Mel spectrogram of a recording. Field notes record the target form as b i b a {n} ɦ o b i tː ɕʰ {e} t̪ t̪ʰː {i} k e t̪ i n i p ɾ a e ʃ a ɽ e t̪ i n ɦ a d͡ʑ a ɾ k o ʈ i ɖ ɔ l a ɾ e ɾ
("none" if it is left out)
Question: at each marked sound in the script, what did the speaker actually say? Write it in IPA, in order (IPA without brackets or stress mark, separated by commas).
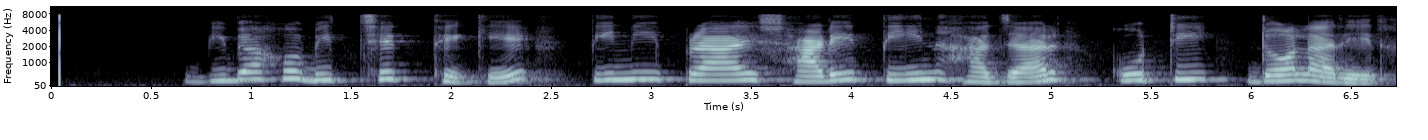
none, e, e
